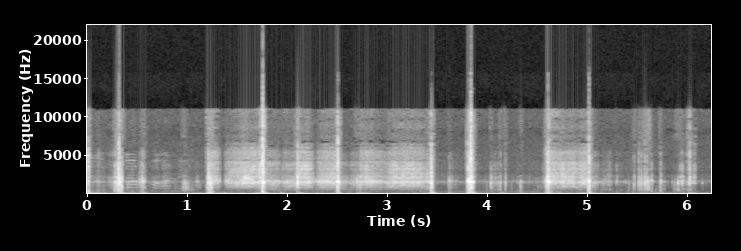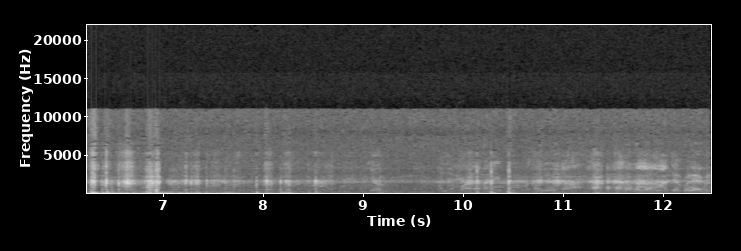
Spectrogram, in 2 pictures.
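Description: Handling noise on a body-worn camera: a run of loud, sharp knocks and scraping rustles against the microphone for the first seven seconds, then fewer and quieter ticks, with faint voices in the background.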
